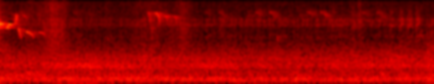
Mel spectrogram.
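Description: Small songbirds chirping faintly over quiet outdoor background noise: a quick run of short high chirps that fall in pitch in the first second, and more high chirps about two seconds in.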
